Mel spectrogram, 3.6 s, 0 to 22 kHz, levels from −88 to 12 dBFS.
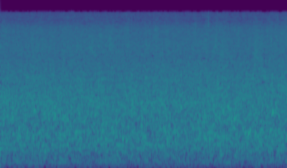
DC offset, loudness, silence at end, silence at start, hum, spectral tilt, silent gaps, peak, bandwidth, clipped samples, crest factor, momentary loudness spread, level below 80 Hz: under 0.1%; -29 LUFS; 0 s; 0 s; none; 0 dB/octave; none; -18 dBFS; 16.5 kHz; under 0.1%; 14 dB; 1 LU; -66 dBFS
